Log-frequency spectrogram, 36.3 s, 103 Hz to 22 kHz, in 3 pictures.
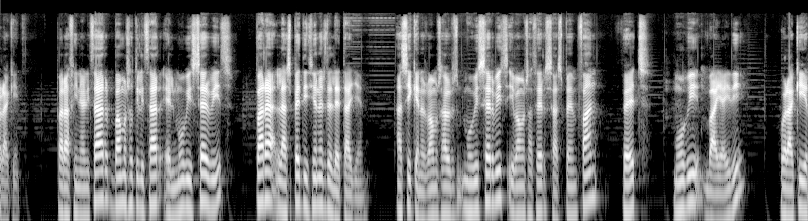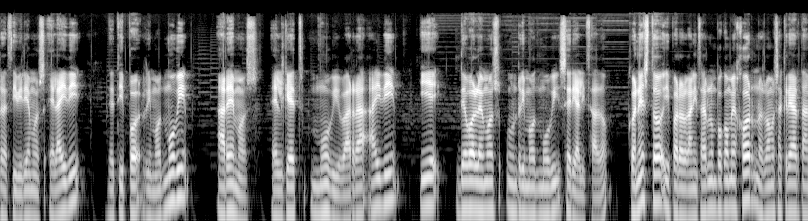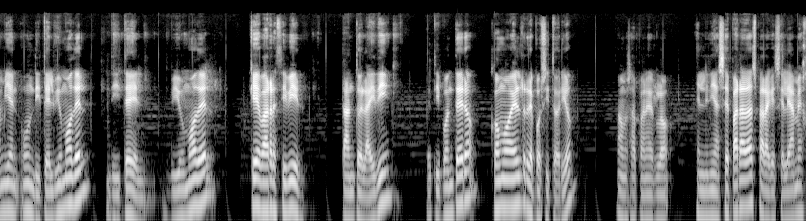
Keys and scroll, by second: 8.6 Tab, 13.4 Tab, 24.0 super+n, 31.7 Tab, 33.2 alt+Return.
